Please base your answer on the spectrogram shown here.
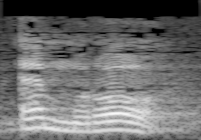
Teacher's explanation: هنقول هنا أم أرى. الهمزة في القرآن دائما مرققة والميم كمان مرققة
